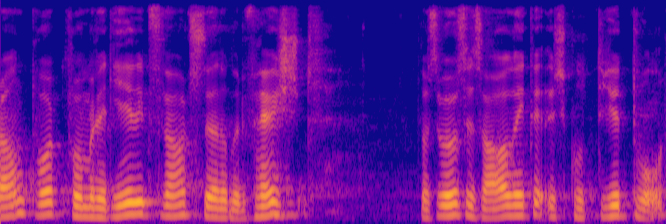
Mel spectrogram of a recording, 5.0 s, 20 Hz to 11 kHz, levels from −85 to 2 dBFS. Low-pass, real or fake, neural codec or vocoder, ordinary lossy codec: 9.9 kHz; fake; autoencoder, 22.05 kHz, a latent of 192 numbers a frame, VITS, trained on one speaker; none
